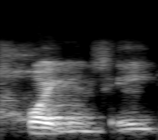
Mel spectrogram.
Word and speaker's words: Huygens: was the Dutch physicist Christian hyans again that's pronounced hyans hu y g NS h is usually how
